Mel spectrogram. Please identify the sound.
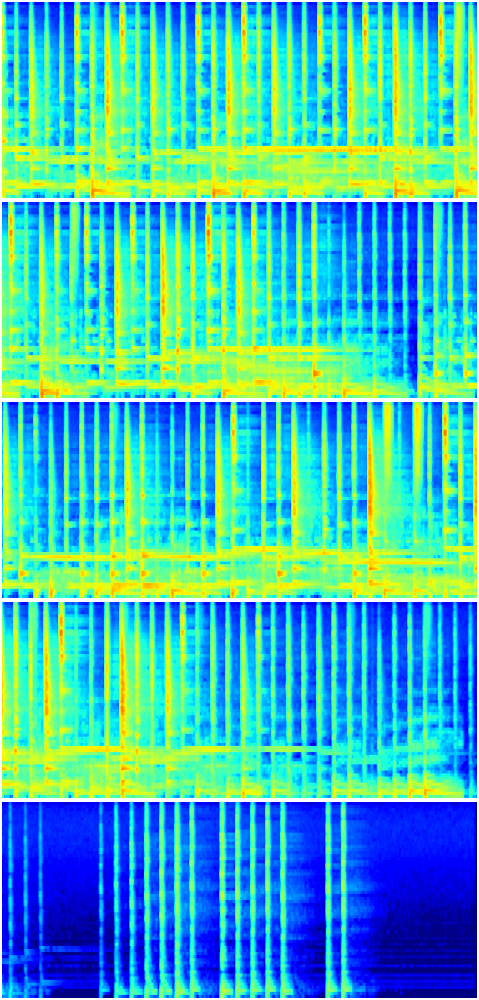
Vivace, con screamo - No Solo
bartok, con, screamo, vivace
